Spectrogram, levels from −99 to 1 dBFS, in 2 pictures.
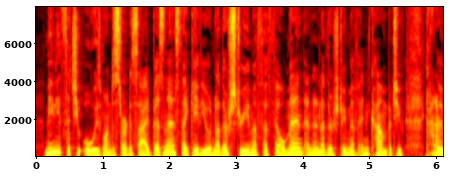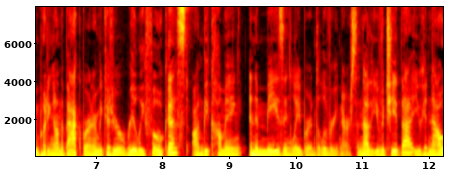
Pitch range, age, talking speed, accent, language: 165-200 Hz, 20-39, 265 wpm, American, English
